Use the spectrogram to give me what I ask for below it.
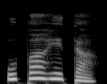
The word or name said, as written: ಉಪಹತಿ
